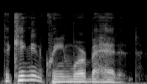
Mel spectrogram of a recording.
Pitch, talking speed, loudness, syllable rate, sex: 130 Hz, 245 wpm, -18 LUFS, 6.3 syllables/s, male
